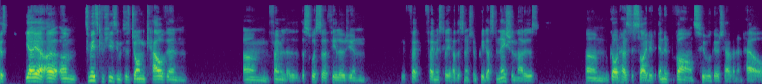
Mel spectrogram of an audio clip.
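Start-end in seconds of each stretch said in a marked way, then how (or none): 0.0-3.7 loud, high enthusiasm. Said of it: "you sound very, uh, enthusiastic".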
